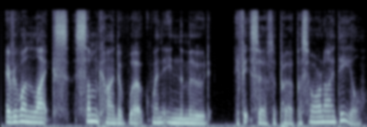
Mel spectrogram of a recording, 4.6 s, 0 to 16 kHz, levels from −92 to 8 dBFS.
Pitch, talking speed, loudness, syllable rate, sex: 135 Hz, 235 wpm, -19 LUFS, 6.3 syllables/s, male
